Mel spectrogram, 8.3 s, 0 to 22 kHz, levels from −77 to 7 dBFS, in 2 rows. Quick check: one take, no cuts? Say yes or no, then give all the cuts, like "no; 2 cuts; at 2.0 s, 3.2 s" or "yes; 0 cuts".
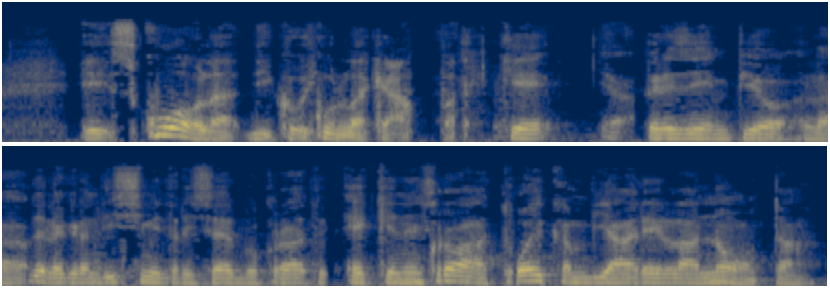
no; 8 cuts; at 1.5 s, 2.5 s, 3.1 s, 4.3 s, 4.9 s, 5.7 s, 6.2 s, 6.6 s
